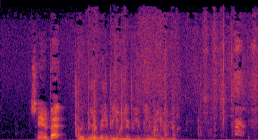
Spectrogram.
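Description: An acoustic guitar strums a chord.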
